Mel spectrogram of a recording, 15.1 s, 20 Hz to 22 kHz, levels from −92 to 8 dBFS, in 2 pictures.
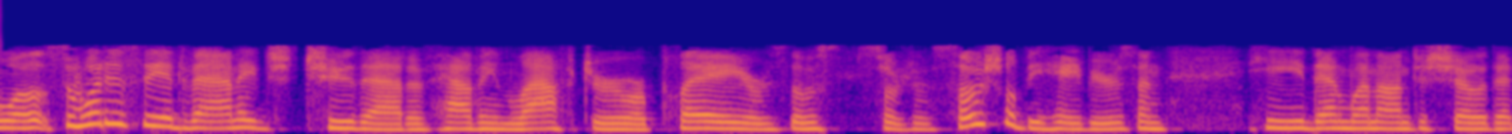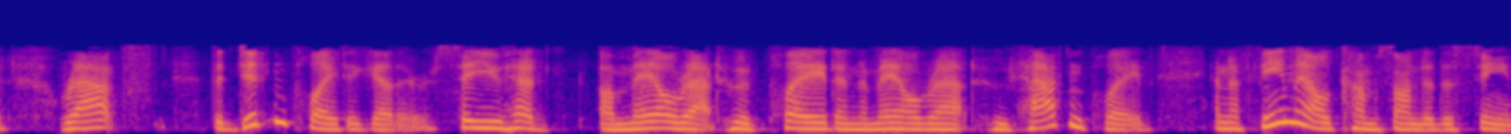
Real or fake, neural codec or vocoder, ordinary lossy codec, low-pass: real; none; MP3, 32 kbps; 5.4 kHz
